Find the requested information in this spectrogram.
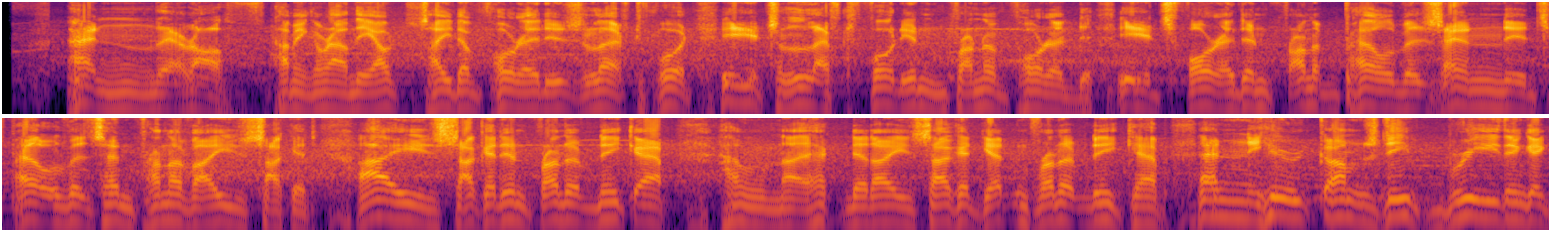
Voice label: Characters Male; commercial voiceover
